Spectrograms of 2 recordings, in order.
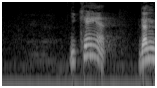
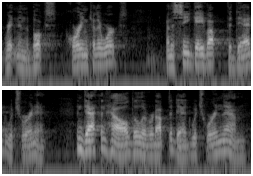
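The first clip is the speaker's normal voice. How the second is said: lower, softer solemn reading; scripture reading; 10 semitones lower, 6 dB quieter than usual. Acted. Preacher reading Revelation to the congregation, low and solemn. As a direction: read the judgment with solemn weight.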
